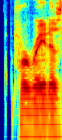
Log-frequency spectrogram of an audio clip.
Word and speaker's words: Pareto's: It's so crazy that you were talking about Pareto's law, right?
